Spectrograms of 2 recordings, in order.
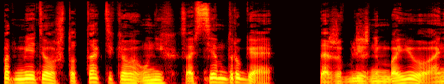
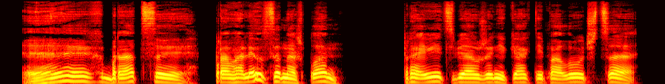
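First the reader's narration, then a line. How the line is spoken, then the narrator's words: Frustrated sigh. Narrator (Russian): раздосадованно вздохнул один из бойцов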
